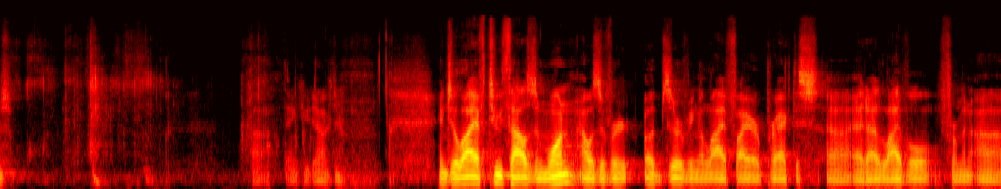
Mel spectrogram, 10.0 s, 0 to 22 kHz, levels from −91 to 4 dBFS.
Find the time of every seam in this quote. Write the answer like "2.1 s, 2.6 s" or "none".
none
